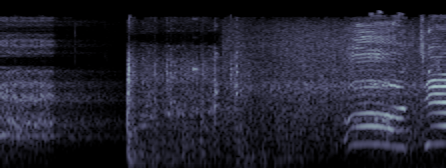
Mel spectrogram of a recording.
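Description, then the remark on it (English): A sudden loud crash of water as a car plunges into the Atlantic Ocean and starts sinking, followed by churning, splashing noise, with raised voices crying out near the end. “Into the ocean, and now we're sinking!”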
